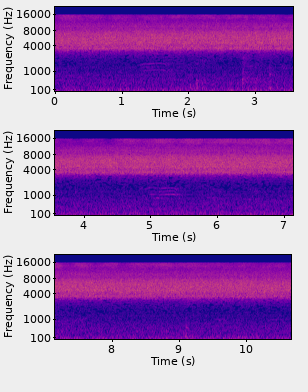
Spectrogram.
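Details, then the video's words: Cicadas singing in midsummer over a school playground: a steady, unbroken high-pitched hissing drone that holds at one level throughout, with only faint murmurs beneath it. "한 여름 운동장에서 매미가 울고 있다 - 여름의 소리, 학교 종소리, 매미 울음소리"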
